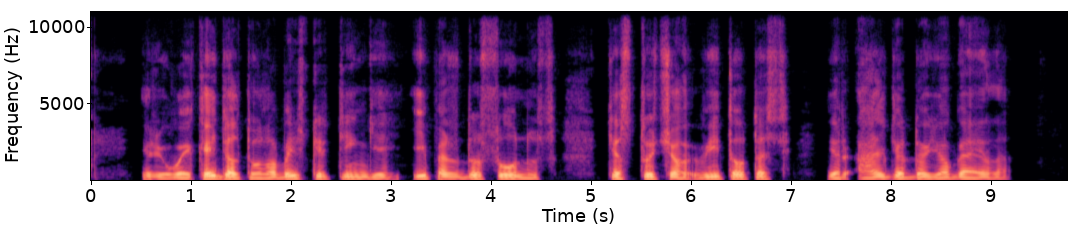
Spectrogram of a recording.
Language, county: Lithuanian, Kaunas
